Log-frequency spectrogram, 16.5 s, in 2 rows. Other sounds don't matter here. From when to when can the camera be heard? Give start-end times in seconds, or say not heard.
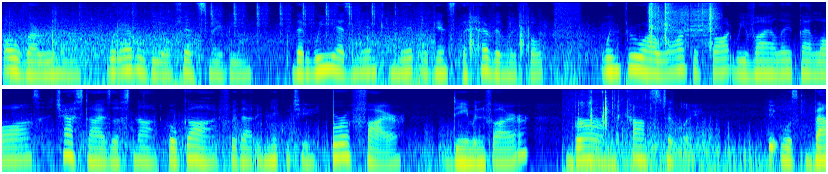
2.0-4.0, 6.5-7.2, 13.8-14.8.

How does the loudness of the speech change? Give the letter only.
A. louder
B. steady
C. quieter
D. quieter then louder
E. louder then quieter
B.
